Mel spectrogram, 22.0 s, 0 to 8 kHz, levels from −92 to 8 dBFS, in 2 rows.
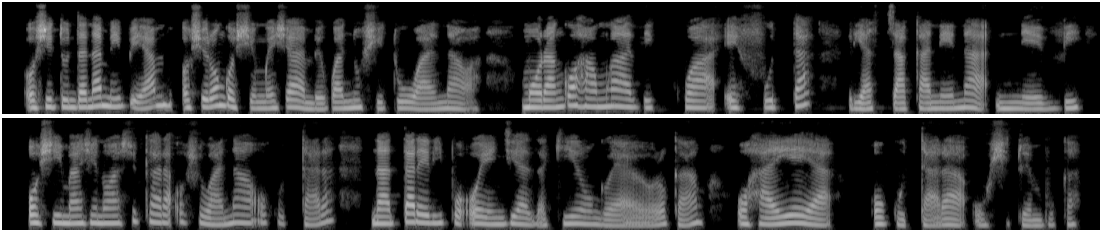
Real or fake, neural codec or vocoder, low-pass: real; none; 7.2 kHz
